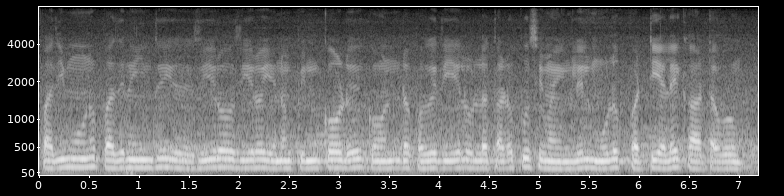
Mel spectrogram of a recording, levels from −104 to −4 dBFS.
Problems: constant background noise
